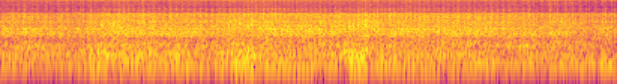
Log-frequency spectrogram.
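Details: Small motorcycle engine revving briefly, hand over the muffled silencer, light clattery ticking over the engine note, before repair; tappet noise from loose valve clearance.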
